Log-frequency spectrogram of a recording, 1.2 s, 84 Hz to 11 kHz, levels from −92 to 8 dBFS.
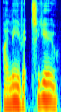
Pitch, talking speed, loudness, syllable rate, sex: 130 Hz, 240 wpm, -15 LUFS, 5.5 syllables/s, male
